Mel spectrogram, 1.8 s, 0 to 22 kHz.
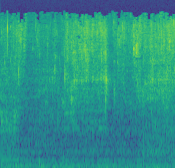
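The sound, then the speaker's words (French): Water runs steadily from a tap into a sink, splashing and trickling over 500 g of ripe cherries being rinsed, with small irregular drips and clatters. Fairly quiet, no voices. “Les cerises sont lavées.”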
